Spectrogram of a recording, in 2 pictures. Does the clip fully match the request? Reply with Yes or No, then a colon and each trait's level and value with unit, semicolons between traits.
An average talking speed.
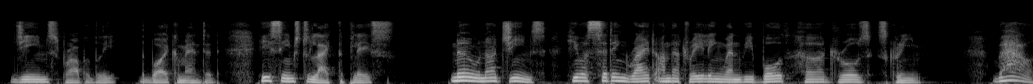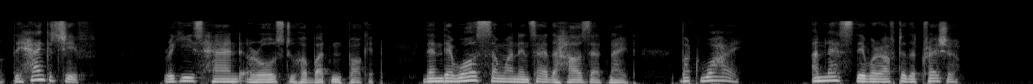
Yes: average, 155 wpm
